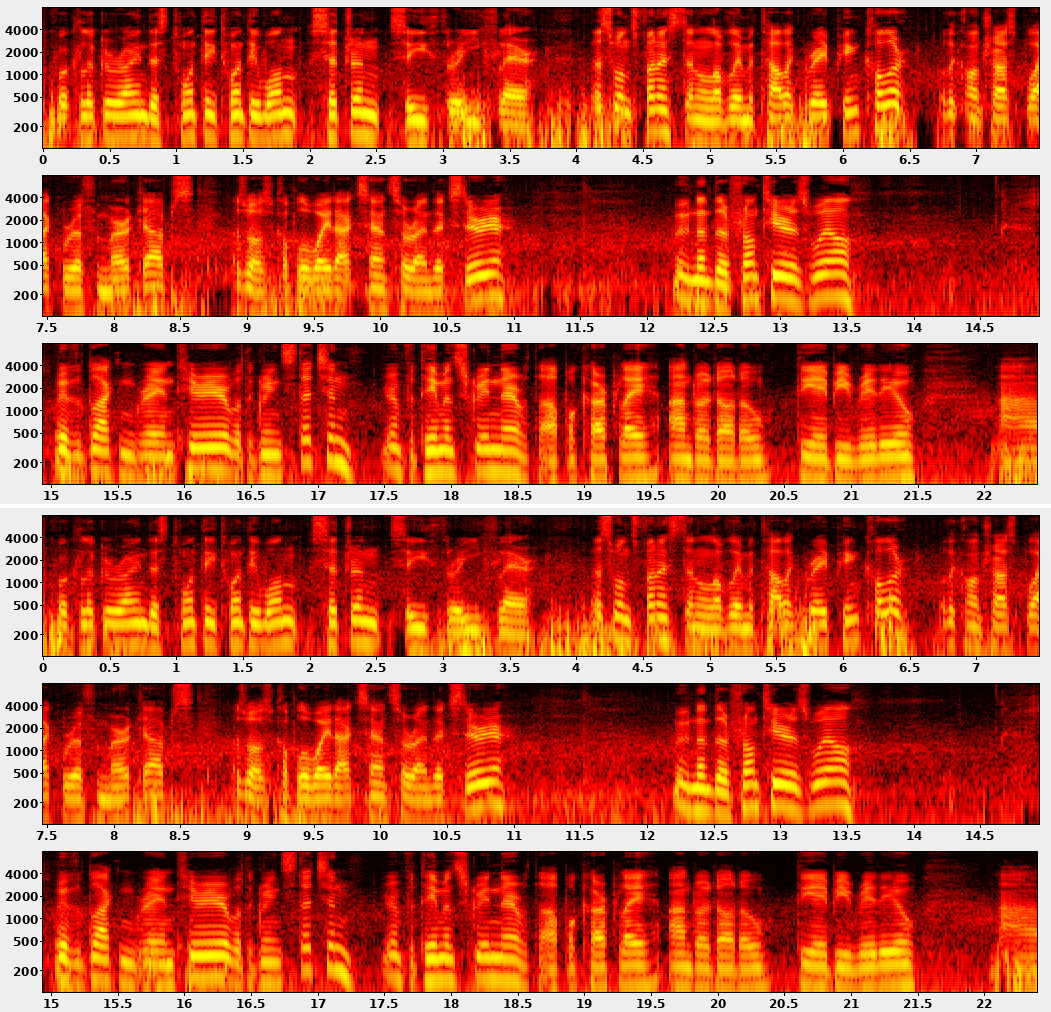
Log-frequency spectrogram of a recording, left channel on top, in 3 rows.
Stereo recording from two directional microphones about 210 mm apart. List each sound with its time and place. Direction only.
0.1 s speech: 5° right (ahead or behind)
8.8 s speech: 15° right (ahead or behind)
12.2 s speech: 10° right (ahead or behind)
15.0 s speech: 10° right (ahead or behind)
